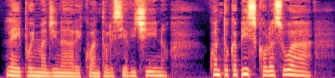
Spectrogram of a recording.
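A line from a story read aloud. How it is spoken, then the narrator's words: Soothing, caressing voice. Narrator (Italian): con voce carezzevole, come si fa con i malati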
